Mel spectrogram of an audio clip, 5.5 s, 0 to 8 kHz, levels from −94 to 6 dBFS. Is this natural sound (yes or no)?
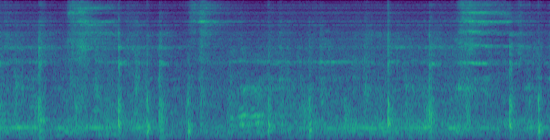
no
